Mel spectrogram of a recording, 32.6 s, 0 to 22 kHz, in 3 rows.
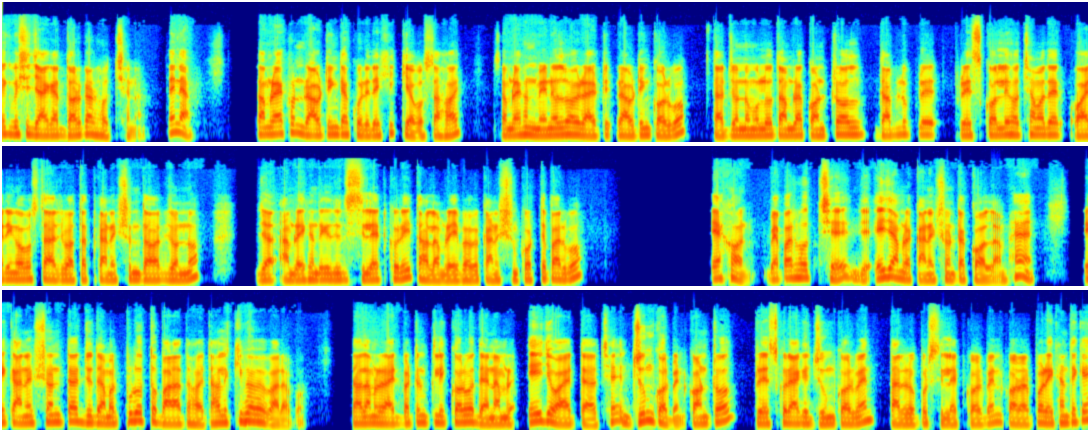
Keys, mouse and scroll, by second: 4.0-4.3 scroll up 1, 10.0 ctrl+w, 14.7 click, 24.8 right click, 27.3 click, 29.0 ctrl+scroll up 1, 30.6 click.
